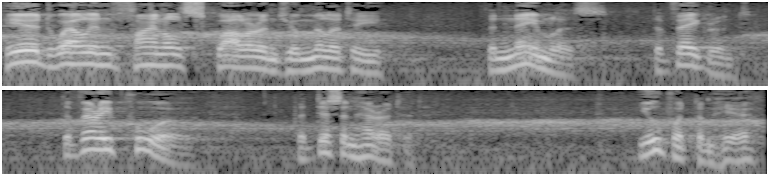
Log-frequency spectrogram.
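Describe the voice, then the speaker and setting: An actor playing a solemn, commanding guardian angel in theatrical 1940s radio drama style. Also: male voice, mid-range voice, big pitch swings, a little slow, gravelly, pauses often. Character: stern guardian angel showing a grim vision. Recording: noisy, dull 1949 radio recording.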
